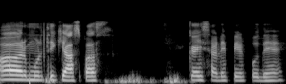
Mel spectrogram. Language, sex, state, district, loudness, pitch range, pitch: Hindi, male, Bihar, Jahanabad, -18 LUFS, 160-195 Hz, 185 Hz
